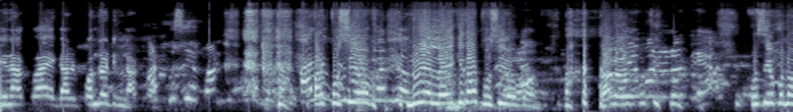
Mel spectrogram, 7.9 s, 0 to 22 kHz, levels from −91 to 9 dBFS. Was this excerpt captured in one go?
yes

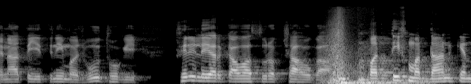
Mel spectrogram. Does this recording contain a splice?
yes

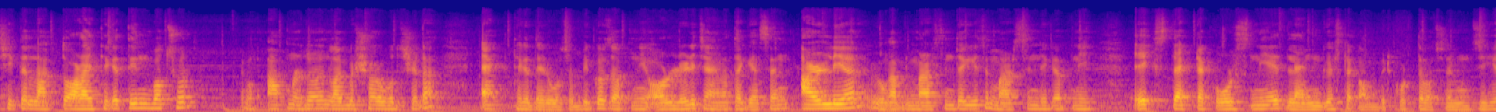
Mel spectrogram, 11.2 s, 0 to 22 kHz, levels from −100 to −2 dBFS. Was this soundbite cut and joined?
no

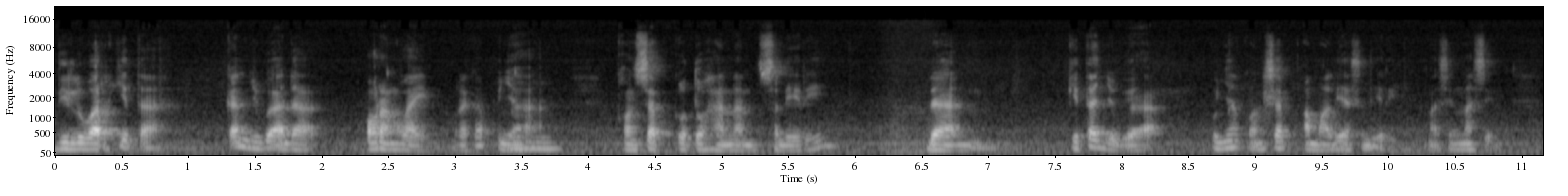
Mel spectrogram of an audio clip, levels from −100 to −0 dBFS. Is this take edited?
yes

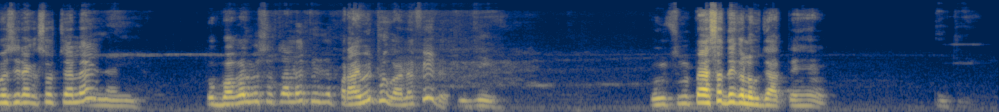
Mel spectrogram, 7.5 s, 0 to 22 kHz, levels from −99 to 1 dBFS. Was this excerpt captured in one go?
yes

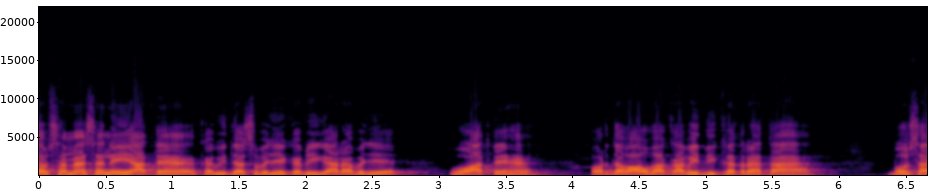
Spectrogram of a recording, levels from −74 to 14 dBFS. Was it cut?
no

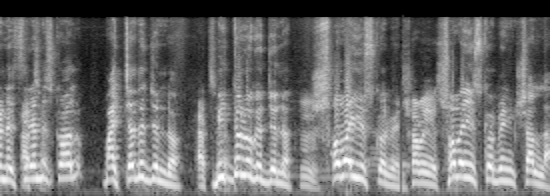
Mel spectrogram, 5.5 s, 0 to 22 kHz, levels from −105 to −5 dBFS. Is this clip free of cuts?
yes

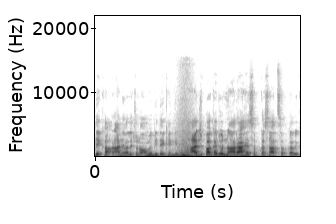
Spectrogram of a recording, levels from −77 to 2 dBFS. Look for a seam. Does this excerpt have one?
yes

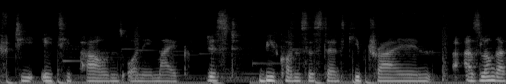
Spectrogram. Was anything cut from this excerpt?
no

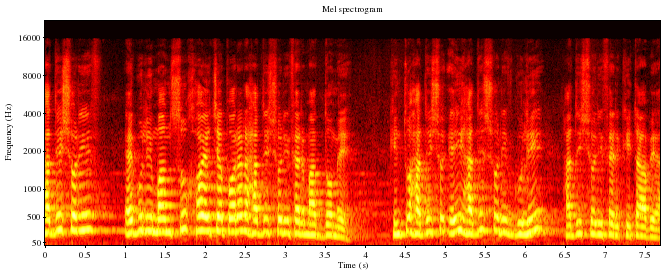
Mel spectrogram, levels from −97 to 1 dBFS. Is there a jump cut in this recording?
no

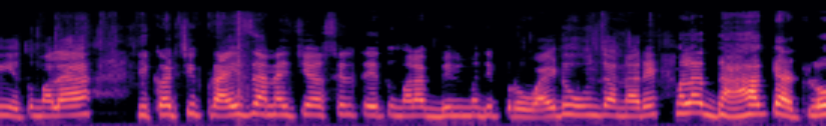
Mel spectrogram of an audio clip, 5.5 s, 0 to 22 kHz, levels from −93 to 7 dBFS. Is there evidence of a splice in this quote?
yes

